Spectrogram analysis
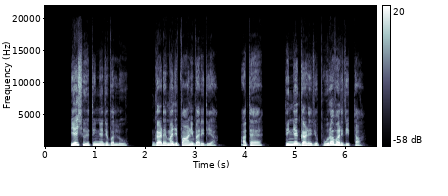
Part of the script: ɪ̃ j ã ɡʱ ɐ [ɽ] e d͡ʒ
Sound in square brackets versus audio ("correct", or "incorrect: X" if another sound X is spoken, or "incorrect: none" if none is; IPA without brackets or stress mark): correct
